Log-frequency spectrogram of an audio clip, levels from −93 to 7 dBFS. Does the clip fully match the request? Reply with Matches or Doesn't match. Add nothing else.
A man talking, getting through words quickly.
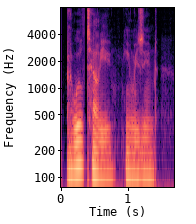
Matches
